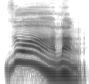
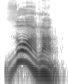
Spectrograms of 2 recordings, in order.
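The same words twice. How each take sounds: First: It is said slowly and carefully. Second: It is said at a natural speed. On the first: "and then slowly" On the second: "First natural speed"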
